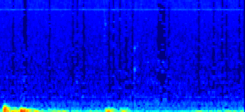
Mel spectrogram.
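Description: A few soft, low thuds picked up by a desk microphone, with the strongest right at the start and smaller ones about a second in. They sound like knocks or handling on the desk or microphone.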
